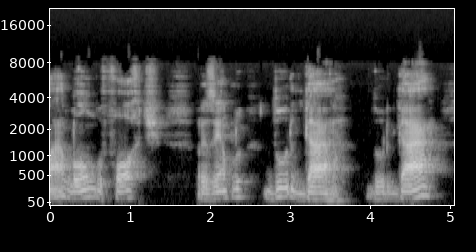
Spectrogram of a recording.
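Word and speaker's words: दुर्गा: Agora, se no rinde aparecer um a longo, no final da palavra, ele é pronunciado como um a curto. Então, o nome dessa deusa pronunciado em rinde é durga. Durga. um a curto e fechado, invés de durar, um a longo e aberto.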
